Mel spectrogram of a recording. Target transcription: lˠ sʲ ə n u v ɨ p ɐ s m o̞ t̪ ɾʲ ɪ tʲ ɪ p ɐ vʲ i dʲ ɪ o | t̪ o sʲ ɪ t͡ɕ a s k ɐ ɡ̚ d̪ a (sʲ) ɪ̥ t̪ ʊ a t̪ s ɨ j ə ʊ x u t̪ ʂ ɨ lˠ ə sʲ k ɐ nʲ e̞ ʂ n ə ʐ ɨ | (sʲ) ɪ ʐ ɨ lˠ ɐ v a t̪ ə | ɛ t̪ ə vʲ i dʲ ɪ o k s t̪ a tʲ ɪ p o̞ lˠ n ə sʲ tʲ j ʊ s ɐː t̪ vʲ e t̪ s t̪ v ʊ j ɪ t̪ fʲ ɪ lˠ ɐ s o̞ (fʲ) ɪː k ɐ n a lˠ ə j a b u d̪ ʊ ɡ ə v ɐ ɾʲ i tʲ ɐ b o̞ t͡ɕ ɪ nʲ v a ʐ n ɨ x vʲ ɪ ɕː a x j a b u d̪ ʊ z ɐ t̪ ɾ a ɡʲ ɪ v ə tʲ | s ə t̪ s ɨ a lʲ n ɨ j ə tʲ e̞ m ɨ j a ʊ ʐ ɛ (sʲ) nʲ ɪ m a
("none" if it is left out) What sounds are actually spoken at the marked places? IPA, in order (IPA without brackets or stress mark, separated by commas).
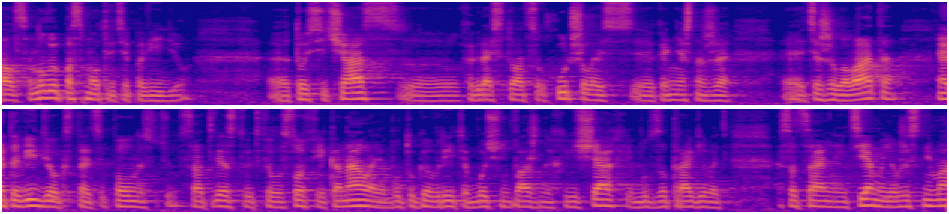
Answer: sʲ, tʲ, fʲ, sʲ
